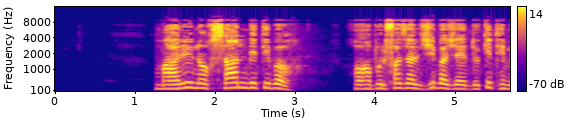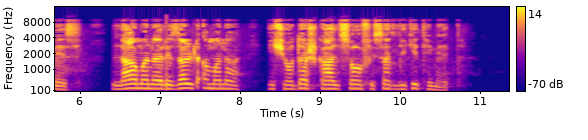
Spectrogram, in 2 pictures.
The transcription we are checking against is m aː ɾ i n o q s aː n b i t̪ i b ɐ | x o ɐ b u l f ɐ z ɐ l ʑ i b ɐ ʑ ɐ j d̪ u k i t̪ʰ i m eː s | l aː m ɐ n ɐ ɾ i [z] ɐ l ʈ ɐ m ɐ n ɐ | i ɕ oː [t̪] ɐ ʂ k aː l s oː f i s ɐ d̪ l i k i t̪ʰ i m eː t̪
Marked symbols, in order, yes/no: yes, no

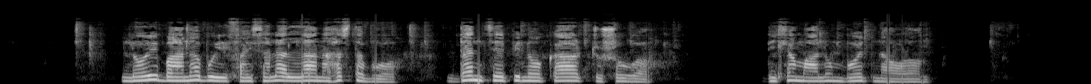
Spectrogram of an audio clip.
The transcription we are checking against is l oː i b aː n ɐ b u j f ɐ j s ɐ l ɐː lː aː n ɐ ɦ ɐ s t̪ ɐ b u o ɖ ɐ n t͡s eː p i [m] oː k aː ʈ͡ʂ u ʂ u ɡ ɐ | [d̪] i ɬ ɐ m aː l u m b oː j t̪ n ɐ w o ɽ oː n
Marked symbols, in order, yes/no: no, yes

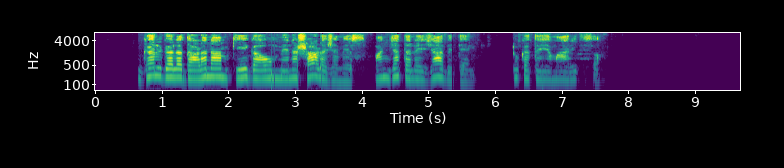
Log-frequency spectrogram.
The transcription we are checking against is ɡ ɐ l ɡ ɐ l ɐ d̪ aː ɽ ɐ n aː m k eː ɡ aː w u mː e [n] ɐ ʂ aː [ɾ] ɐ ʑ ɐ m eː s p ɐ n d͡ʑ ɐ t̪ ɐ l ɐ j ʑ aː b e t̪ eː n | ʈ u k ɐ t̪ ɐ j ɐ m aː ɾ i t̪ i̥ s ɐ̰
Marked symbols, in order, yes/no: yes, no

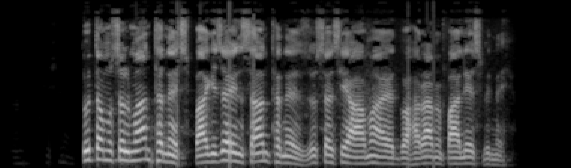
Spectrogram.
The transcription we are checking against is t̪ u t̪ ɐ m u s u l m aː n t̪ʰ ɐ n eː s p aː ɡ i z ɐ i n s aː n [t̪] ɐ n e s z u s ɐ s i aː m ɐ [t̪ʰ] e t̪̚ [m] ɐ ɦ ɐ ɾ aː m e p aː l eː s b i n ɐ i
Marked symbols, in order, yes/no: no, no, no

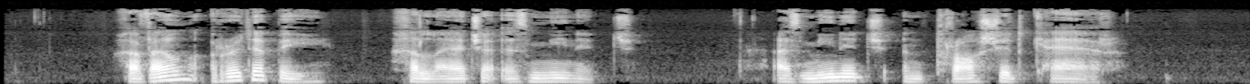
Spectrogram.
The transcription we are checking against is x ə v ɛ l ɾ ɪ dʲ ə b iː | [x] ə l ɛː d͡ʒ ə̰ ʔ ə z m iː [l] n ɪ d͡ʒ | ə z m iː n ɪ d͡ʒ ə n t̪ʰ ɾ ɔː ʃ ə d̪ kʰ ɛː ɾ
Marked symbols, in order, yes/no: yes, no

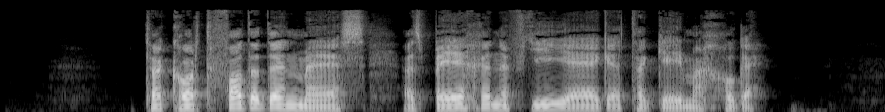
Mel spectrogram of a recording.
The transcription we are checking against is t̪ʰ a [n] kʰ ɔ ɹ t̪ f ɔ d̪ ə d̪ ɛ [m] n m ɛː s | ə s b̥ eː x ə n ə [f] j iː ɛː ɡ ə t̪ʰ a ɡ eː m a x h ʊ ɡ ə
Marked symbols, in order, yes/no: no, no, yes

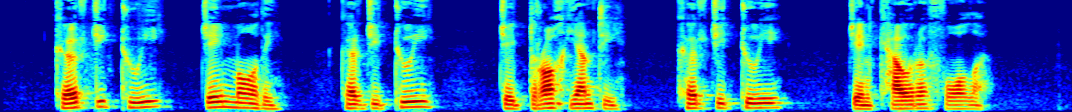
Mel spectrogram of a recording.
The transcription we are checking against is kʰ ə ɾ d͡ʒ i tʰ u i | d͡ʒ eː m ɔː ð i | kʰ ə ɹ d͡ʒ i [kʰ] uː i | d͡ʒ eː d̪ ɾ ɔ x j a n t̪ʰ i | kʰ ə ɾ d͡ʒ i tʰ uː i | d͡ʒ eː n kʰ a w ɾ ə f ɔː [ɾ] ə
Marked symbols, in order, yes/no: no, no

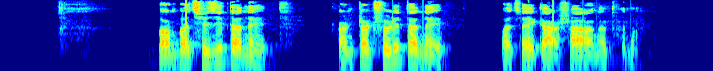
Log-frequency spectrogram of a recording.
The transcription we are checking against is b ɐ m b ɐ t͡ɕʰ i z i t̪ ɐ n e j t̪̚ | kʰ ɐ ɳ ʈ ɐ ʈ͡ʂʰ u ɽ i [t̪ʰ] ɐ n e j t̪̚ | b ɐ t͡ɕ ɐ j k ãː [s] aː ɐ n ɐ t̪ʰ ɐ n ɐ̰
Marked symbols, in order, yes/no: no, no

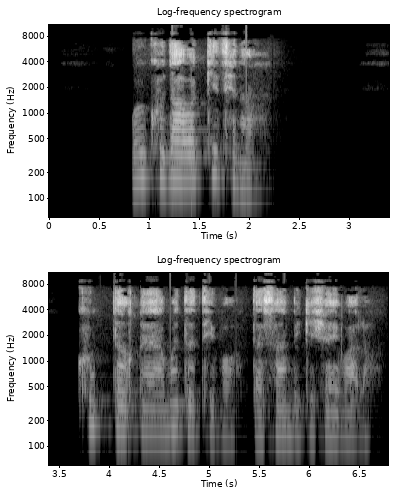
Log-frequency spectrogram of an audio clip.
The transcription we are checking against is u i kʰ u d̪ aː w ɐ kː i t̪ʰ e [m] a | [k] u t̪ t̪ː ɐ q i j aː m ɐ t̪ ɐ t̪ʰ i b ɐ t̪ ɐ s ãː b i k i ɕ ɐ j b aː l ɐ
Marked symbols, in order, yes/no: no, no

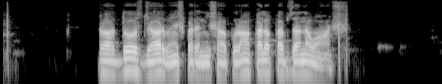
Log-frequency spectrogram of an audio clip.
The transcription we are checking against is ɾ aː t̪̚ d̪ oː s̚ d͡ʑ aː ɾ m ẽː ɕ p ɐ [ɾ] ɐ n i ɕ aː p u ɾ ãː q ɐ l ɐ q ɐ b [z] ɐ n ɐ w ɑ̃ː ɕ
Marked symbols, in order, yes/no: yes, yes

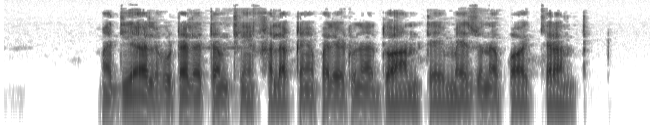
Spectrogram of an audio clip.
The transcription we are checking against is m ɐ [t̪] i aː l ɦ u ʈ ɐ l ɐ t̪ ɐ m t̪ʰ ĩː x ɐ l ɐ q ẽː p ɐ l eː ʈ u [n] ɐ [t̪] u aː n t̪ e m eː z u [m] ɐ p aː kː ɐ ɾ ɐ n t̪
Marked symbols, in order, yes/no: no, yes, no, no

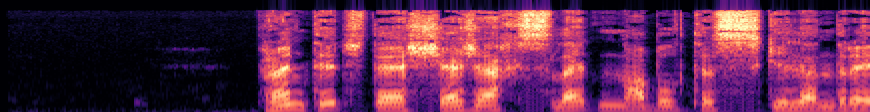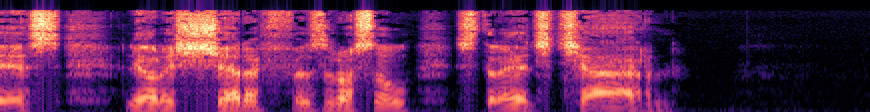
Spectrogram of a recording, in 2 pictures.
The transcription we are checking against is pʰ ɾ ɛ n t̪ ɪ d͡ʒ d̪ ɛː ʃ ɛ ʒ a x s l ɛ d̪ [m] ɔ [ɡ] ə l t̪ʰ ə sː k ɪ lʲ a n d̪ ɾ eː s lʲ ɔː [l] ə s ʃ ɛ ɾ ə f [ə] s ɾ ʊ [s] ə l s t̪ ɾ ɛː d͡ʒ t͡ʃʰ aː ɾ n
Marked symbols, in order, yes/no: no, no, no, yes, yes

